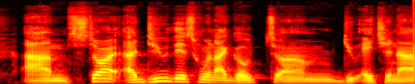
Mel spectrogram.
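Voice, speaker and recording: In a very clean recording with a silent background and a dry, close sound with no echo, a man talks with a Southern US accent. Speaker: podcast host. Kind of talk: interview. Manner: halting.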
